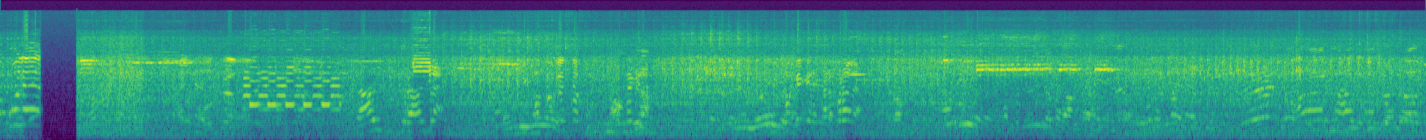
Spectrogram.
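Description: Busy street ambience: a crowd of overlapping voices with passing traffic, and a vehicle horn sounding about two and a half seconds in, with a second, higher horn tone around ten seconds. The sound cuts out briefly just after the start.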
